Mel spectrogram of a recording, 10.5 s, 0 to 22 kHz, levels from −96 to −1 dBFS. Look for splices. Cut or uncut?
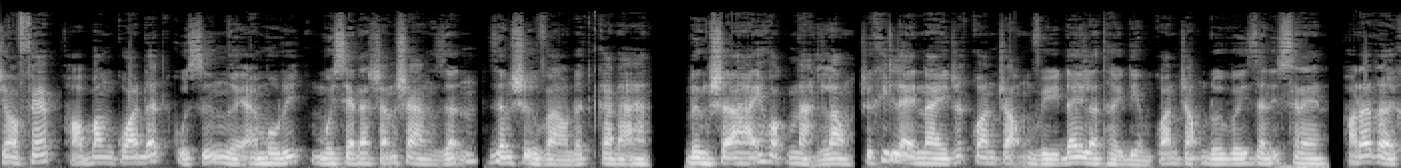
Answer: uncut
